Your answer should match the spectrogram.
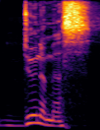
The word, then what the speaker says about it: dunamis: Now, again, diving a little bit deeper, ability there in the Greek is, I'm going to say this right, dunamis, all right?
